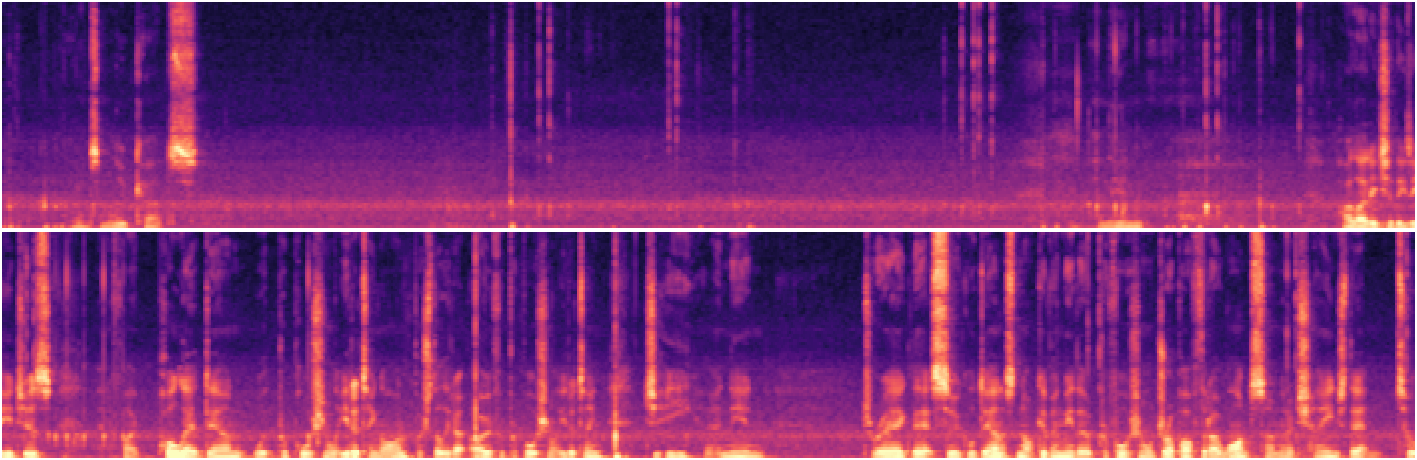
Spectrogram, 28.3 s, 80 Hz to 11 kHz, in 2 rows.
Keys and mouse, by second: 0.2 ctrl+r, 5.8 g, 7.1 ctrl+r, 10.2 a, 11.0 a, 11.4 c, 12.0 a, 19.9 g.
